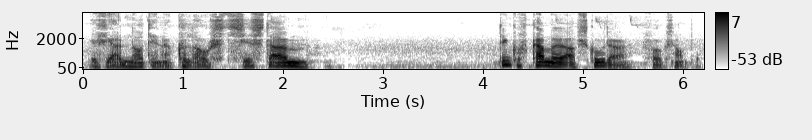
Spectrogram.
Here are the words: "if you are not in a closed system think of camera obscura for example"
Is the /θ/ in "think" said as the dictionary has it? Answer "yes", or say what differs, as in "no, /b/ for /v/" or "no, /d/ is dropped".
no, /t/ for /θ/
